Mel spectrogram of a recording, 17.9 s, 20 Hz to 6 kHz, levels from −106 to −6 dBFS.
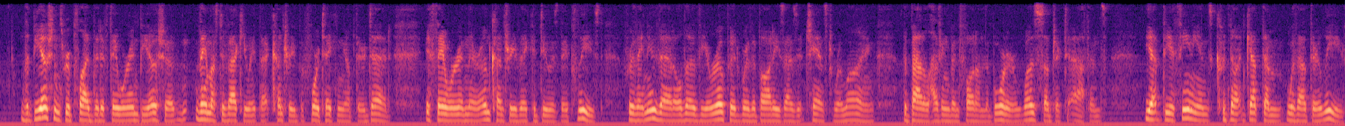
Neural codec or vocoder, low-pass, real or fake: none; 5.4 kHz; real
